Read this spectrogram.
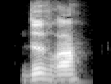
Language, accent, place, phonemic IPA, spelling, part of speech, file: French, France, Lyon, /də.vʁa/, devra, verb, LL-Q150 (fra)-devra.wav
- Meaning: third-person singular future of devoir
